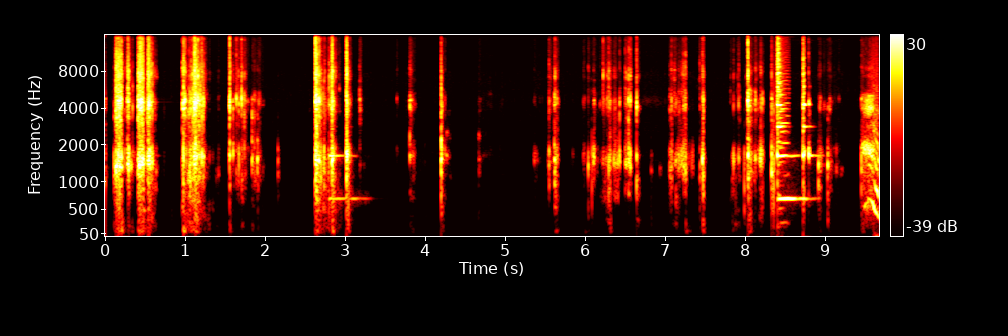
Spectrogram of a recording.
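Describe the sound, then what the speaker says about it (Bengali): Sharp metal spoon clinks while fuchka is eaten in a speed-eating challenge, coming in loud irregular bursts separated by short silences, with faint mouth noises in between. "মেন কথা হলো চামচ দিয়ে ফুচকা খেতে হবে, হাত লাগানো যাবে না"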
